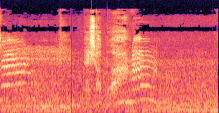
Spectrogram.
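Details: Domestic cat meowing: a drawn-out harmonic meow, then rising and falling whines, with human speech and room noise throughout.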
